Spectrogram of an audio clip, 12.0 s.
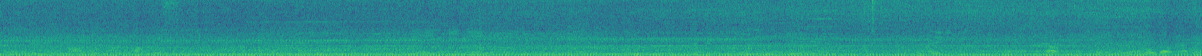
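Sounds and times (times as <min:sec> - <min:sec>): steady engine drone: 0:00.0 - 0:12.0.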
